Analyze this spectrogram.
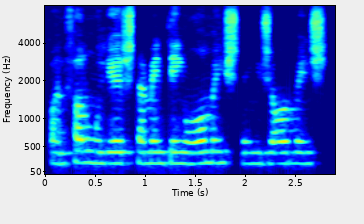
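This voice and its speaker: A woman with an Angolan Portuguese accent, an interview guest and trainer, telling an emotional story with lively quoted dialogue. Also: medium pitch, moderate pace, muffled recording, slight background noise.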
